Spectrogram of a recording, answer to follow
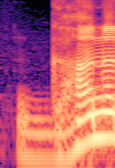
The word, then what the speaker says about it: घन: नंदात्मजा यशबलाय नमो नमस्ते एक शब्द गलत उच्चारण हो गया है केशा नवीन घन नील निभांत अनघ नहीं है अनघ नहीं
